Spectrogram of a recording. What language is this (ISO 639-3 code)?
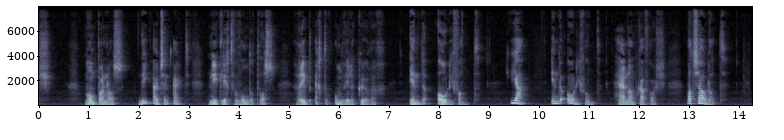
nld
